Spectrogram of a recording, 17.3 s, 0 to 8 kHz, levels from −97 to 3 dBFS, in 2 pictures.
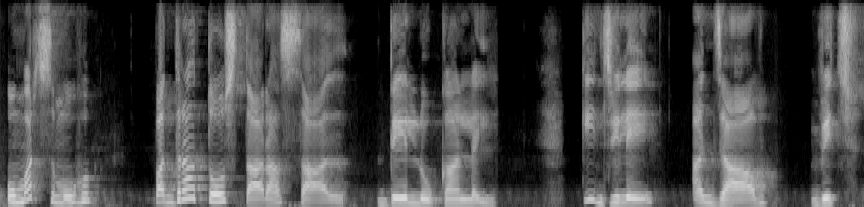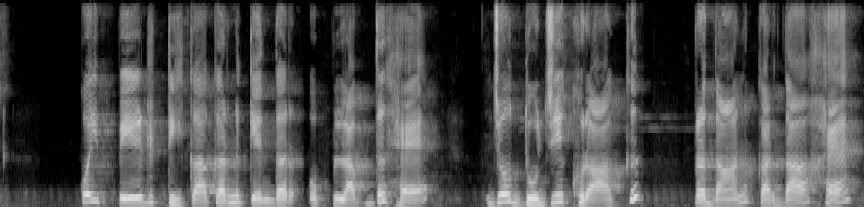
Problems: background sounds at intervals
